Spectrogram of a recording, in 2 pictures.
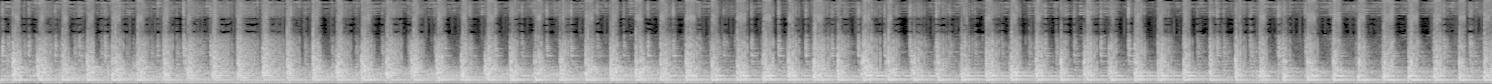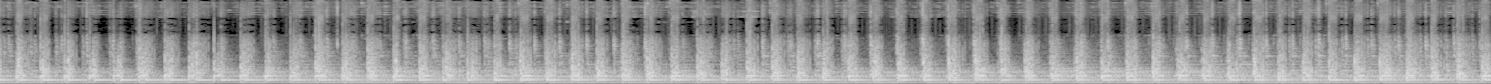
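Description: Shamanic frame drums beaten together in a fast, even beat, over a steady low drone.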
